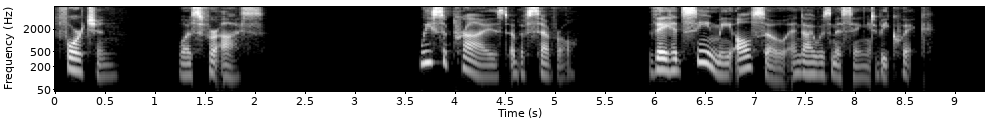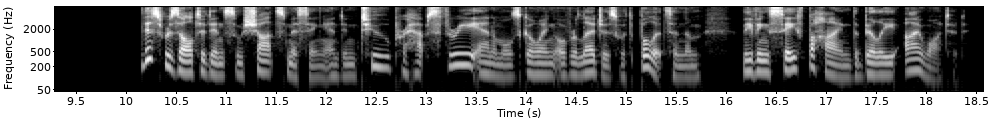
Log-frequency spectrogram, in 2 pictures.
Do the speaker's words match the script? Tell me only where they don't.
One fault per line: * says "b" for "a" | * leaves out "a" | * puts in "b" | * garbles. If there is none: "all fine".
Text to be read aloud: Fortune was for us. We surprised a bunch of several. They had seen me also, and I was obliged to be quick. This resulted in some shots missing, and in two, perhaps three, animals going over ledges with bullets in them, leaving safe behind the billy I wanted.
* leaves out "bunch"
* says "missing" for "obliged"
